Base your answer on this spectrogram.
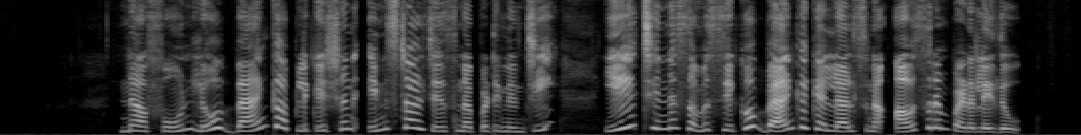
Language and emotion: Telugu, happy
